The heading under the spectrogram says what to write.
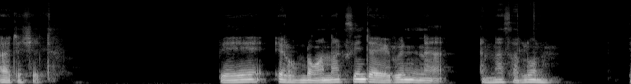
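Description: From 0.93 to 2.17 s, and again from 5.91 to 6.07 s, comfort noise in place of the background replaces the real room sound with flat, featureless hiss, about 17 dB and about 4 dB quieter. Likely Opus DTX halted transmission during pauses. Spectrograms show smooth, uniform bands lacking fine detail.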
